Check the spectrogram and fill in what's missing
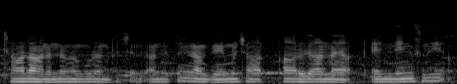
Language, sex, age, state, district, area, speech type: Telugu, male, 30-45, Telangana, Vikarabad, urban, spontaneous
